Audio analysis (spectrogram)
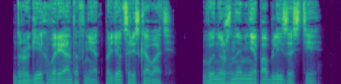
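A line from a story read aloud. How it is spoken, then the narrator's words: Plain. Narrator (Russian): ответил я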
